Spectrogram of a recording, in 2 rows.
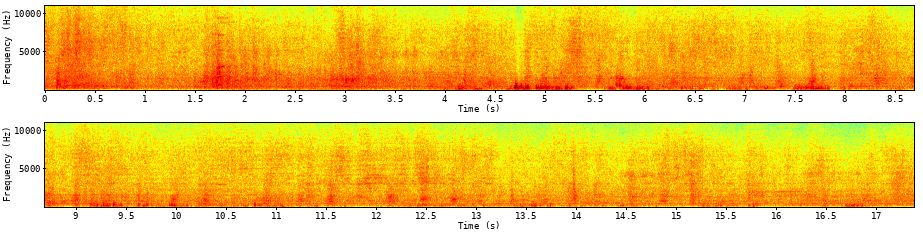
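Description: Victorian Railways J-class steam locomotive J549 pulling away with a mixed goods train. It gives a steady steam hiss with heavier exhaust beats about once a second in the middle, while the carriages and wagons clatter over the rail joints. The sound gradually fades as the train draws away.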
